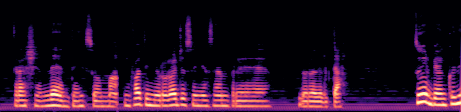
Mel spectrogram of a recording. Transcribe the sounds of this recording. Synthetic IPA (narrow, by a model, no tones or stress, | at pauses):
t̪ɾaʃend̪ɛnt̪einsomːaiɱfat̪ːilmioɾelɔd͡ʒoseɲːasɛmpɾe | loɾed̪elt̪a | t̪uelbjaŋkon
